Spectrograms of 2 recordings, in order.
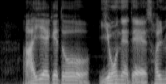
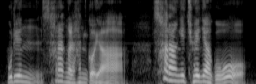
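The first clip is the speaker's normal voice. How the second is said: high, drawn-out indignant cry; raised-voice protest; 8 semitones higher than usual. A narrator's reading. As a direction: raise the pitch into a defiant wail. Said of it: "소리를 지르는데". (목소리를 높여 따지듯 소리치는 말투)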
